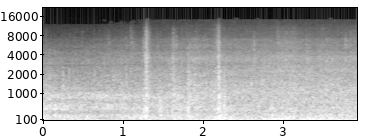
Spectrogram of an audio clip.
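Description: Plastic traffic cones knock and clatter as they are handled.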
